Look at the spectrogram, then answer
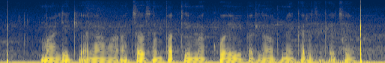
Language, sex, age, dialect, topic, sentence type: Maithili, female, 25-30, Angika, banking, statement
